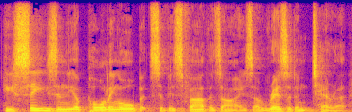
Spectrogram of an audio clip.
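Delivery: steady, measured reading of a novel; story reading. A narrator's reading. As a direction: read it like an author at a bookshop. Author resumes reading novel.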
